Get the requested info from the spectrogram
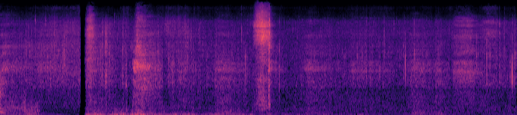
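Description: Mountain bike riding over a dirt trail, with steady wind rumble on the camera microphone and tyre and trail noise. It drops out for an instant about two seconds in (an edit), and there are a couple of short louder rushes of noise.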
